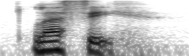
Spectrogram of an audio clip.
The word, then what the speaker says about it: Lessie: We have Chris Lessie. And I paused on the name because I wanted to make sure I got it right. But Chris, you tell me that it rhymes with messy. That's correct.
